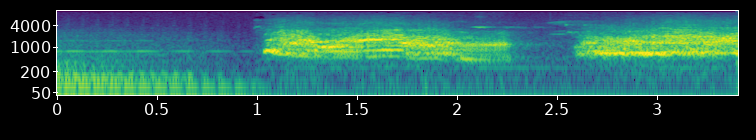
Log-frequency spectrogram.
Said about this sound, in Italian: cos'è questo rumore? Sembra un cucciolo di tigre. È anche spaventato. Forse sta per essere vittima di un predatore.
